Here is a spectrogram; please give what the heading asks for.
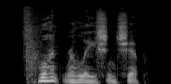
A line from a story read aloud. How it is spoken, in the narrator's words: Val says with a snort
